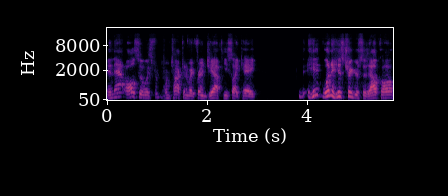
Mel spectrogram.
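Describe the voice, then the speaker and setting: A man talks at a moderate pace in a high voice. His loudness swings widely. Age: 60s. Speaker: patient sharing health story. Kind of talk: interview testimony. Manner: halting, many fillers.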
